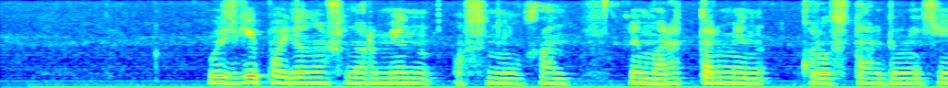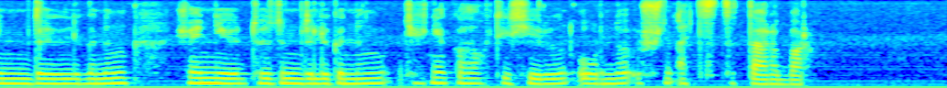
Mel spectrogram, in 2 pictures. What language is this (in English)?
Kazakh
